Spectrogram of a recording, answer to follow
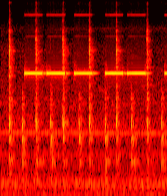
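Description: Cuisinart countertop cooktop's control panel beeping about five times in quick, even succession, each short high beep led by a light tap of a finger on the touch pad, as its timer is stepped up.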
